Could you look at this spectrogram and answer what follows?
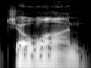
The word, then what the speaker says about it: Juwan: Joe, J-O-E, Juan, right? – Yeah, that's how it's spelled. Juwan. Juwan.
